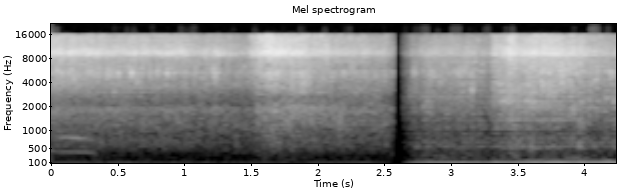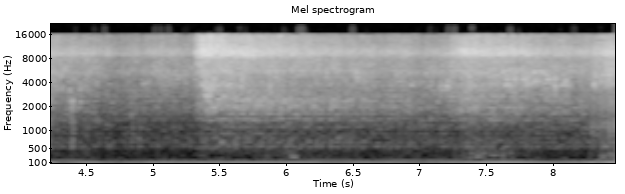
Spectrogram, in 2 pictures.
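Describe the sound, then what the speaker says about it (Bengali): Chitol fish sizzles and crackles in hot mustard oil in a wok, a dense continuous frying hiss with a brief break, fairly close and without talk. "মাছটা ভাজা হতে থাক"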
